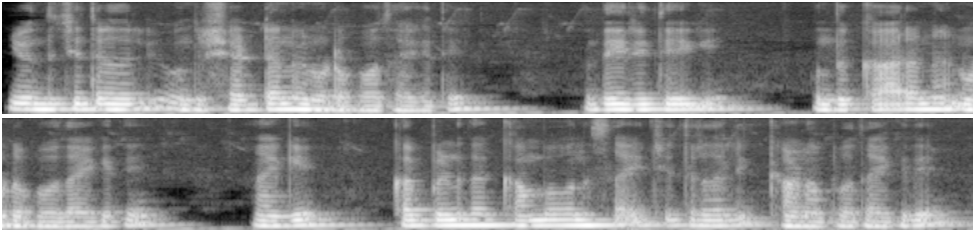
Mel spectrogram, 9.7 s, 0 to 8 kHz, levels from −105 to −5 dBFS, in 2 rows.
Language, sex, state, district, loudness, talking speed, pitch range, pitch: Kannada, male, Karnataka, Koppal, -14 LUFS, 105 wpm, 130-145 Hz, 140 Hz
